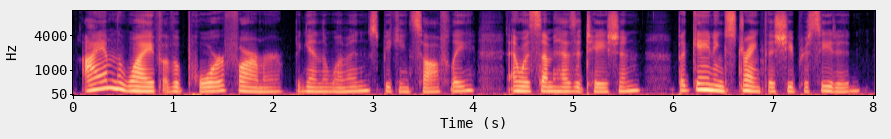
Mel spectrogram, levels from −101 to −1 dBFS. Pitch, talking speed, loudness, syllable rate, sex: 180 Hz, 170 wpm, -19 LUFS, 4.9 syllables/s, female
